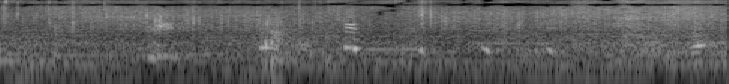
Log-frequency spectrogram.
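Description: Sausages sizzling on a gas barbecue's steel hotplate: a steady frying hiss, with a couple of sharp clicks about a second in as metal tongs turn them.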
